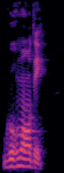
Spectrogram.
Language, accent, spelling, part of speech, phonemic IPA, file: French, France, gourmander, verb, /ɡuʁ.mɑ̃.de/, LL-Q150 (fra)-gourmander.wav
- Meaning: 1. to scold 2. to lard (food)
